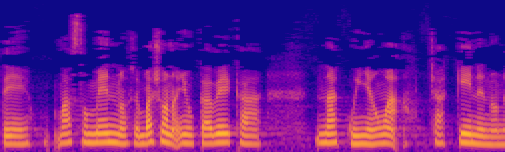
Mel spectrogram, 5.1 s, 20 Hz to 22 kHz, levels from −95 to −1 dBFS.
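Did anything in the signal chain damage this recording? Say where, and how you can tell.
Yes. From start to finish the speech has a washy, ringing quality, with a hiss that swells and fades along with the syllables, and quieter detail seems to drop out. That points to the codec stage, most likely WMA compression at a low rate, fitting roughly 48 kbps. Its long transform blocks smear quantisation noise over tens of milliseconds around each sound, and the encoder discards weak spectral lines outright.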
